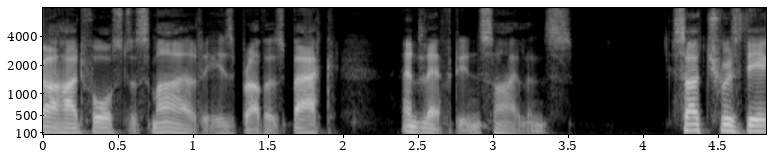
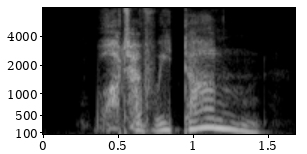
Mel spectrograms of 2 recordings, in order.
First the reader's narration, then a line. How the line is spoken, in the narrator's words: he whispered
